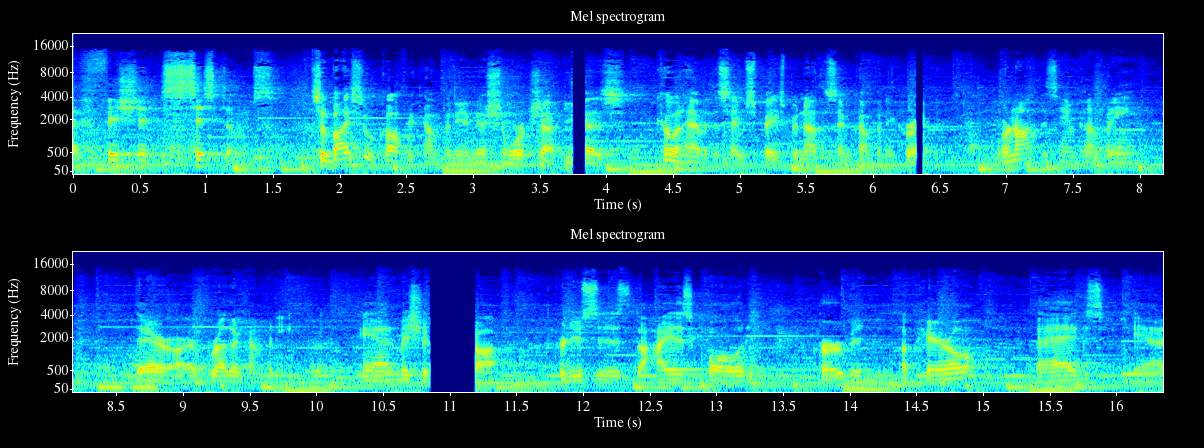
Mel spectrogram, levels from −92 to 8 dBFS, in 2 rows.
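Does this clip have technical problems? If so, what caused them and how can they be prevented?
Yes. The sound cuts to silence at 3.74 to 3.85 s, 6.32 to 6.38 s and 10.85 to 11.20 s (the longest gap, about 0.35 s), then resumes further along as if it had kept playing. This is likely a Bluetooth dropout, where audio packets reach the headphones too late and are discarded. Keeping the source close to the headphones, reducing 2.4 GHz interference, or listening over a wired connection prevents it.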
